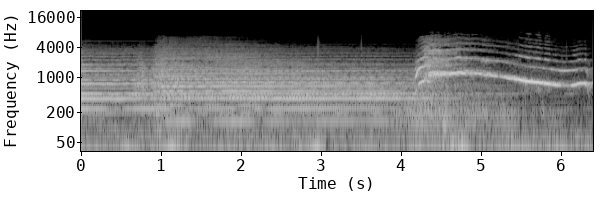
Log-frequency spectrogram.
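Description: In the radio drama Affair at Loveland Pass, after a steady droning tone, a woman's loud, high-pitched scream suddenly breaks out, its pitch sliding slowly downward over about two seconds.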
